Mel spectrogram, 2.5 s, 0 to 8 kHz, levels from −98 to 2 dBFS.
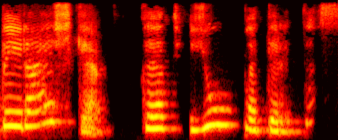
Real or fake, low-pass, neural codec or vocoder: real; 7.2 kHz; none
